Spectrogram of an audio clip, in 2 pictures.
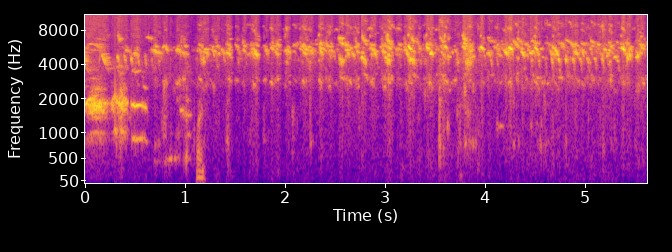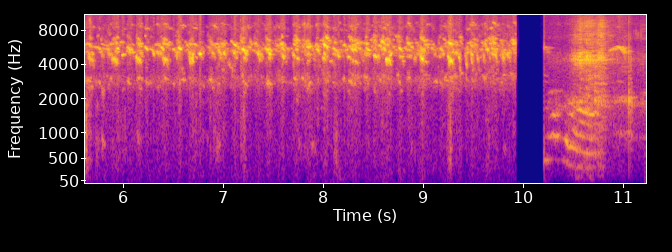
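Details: Day-old quail chicks in a brooder on the first day of brooding: a dense, continuous chorus of high, thin peeps, with a brief gap near the end and a short louder burst.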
